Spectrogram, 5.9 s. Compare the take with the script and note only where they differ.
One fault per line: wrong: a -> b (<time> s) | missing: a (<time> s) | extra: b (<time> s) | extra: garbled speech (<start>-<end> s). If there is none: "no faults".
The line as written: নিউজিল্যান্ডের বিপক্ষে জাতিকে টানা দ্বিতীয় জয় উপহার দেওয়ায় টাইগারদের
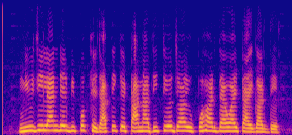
no faults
